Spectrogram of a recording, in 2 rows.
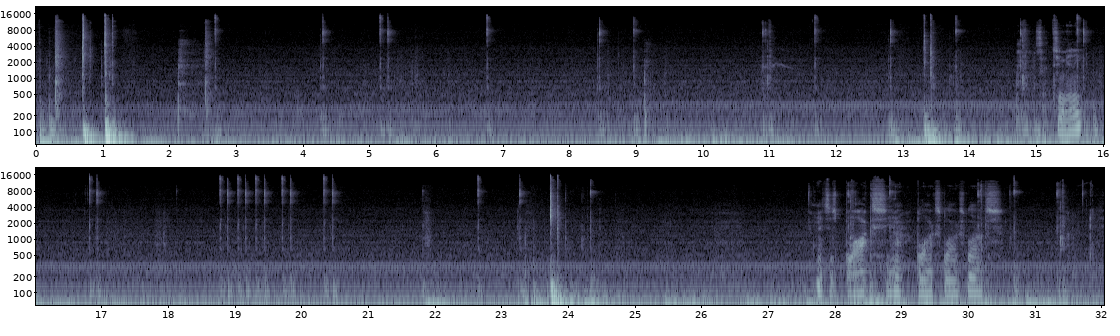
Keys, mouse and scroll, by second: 2.7-4.5 drag, 5.2-8.6 drag, 9.0-10.8 middle drag, 11.7-13.4 drag, 13.4 a, 13.5 middle click, 13.9-15.6 middle drag, 15.6 click, 17.0-18.6 drag, 18.8-22.0 drag, 22.6-24.0 drag, 23.7 a, 24.0-26.3 middle drag, 28.5 middle click.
